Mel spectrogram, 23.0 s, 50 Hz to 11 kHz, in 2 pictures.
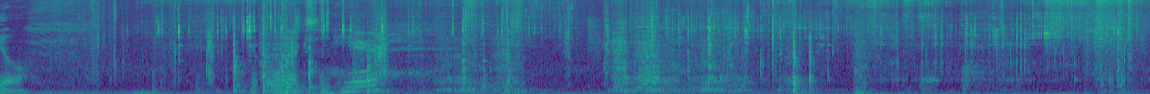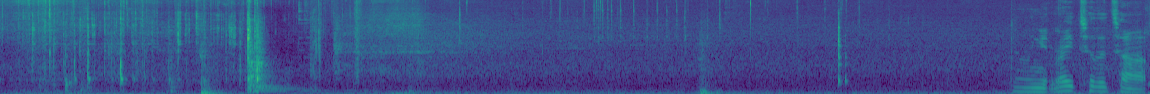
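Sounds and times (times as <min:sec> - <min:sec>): small clicks and scrapes: 0:00.9 - 0:16.2, 0:17.0 - 0:18.8
hiss: 0:14.8 - 0:16.6.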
